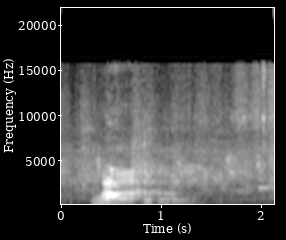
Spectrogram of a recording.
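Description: A small white-and-tan terrier barking, loudest about half a second in.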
